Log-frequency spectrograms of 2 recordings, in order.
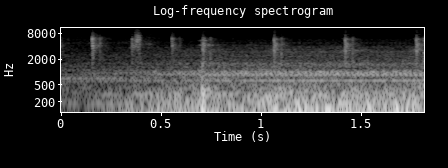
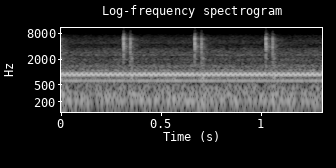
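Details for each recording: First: Chinese diesel heater in ice shack on restart after priming, fuel reaching the motor: pump ticking about four a second under a swelling low rumble as it starts to growl and lights normally. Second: Newly installed Chinese diesel heater in an ice shack, first start with fresh fuel tank and lines: dosing pump ticking about three a second over steady hum while priming a line with no fuel yet.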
